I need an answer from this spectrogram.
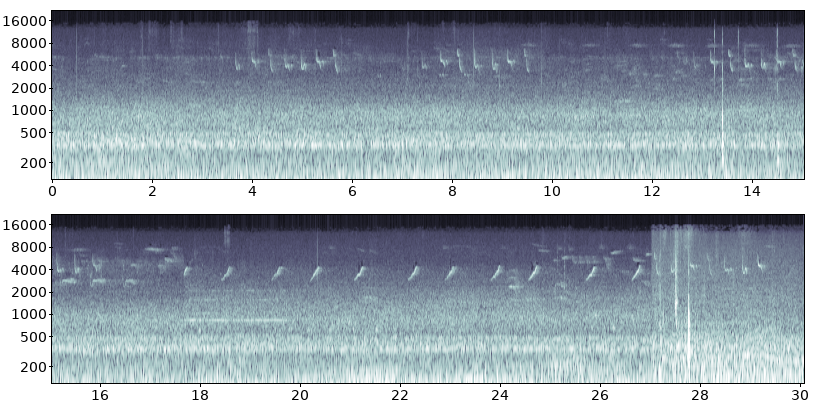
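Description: Birds chirping and calling over a steady low rumble. From a little past halfway, one bird repeats a short call about once every half second. There is a single sharp knock near the end.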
